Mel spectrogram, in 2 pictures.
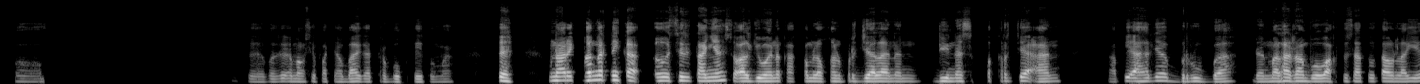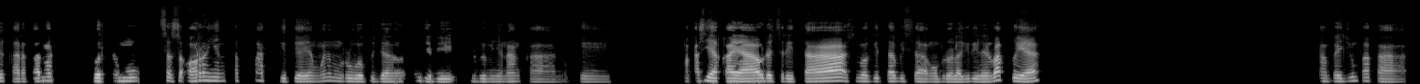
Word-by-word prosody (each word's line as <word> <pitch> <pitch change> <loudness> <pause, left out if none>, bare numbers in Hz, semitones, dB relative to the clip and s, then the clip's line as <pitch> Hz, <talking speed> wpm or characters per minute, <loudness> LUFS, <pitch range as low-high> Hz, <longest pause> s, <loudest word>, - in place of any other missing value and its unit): Oh. 130 -1 -17 2.1
Ya 125 -1 -12
berarti 130 +4 -8
emang 135 -1 -4
sifatnya 130 -1 -11
baik 135 +1 -1
ya 130 - -6
terbukti 125 -1 -8
itu 125 - -29
mah. 125 0 -17 0.5
Eh 155 - +7 0.4
menarik 185 +1 +7
banget 200 +3 +8
nih, 205 -2 +7
Kak, 175 -4 +7 0.2
eee, 170 +1 +5
ceritanya 170 -1 +5
soal 150 -6 +6
gimana 145 0 +5
Kakak 140 0 -8
melakukan 145 -1 0
perjalanan 140 -1 +2 0.2
dinas 150 0 0
pekerjaan. 150 -2 -1 0.5
Tapi 130 - -9
akhirnya 150 +4 +1
berubah 140 -1 -3 0.2
dan 135 0 -4
malah 145 +3 +5
nambah 145 -2 +3
waktu 145 +1 -2
1 145 +1 -3
tahun 145 -2 +2
lagi 145 +3 -1
kar 135 -1 -6
karena 155 +5 -4 0.4
bertemu 155 0 -2 0.2
seseorang 165 +2 -3
yang 170 - -12
tepat 170 +1 -13 0.2
gitu 145 0 -6
ya. 135 - -3
Yang - - -13
mana 165 - -9
merubah 140 -1 -3
perjalanan 135 0 -7
menjadi 130 -5 -7 0.3
lebih 135 0 -8
menyenangkan, 130 -1 -11
oke. 135 0 -16 1.0
Makasih 150 +3 -6
ya, - - -1
Kak 145 - +2
ya 135 - +5 0.2
udah 145 -2 -2
cerita 135 -1 -6 0.4
semoga 145 -2 -7
kita 145 0 -7
bisa 135 -1 -7
ngobrol 130 0 -6
lagi 130 +1 -4
di 135 - -5
lain 130 - -2
waktu 195 -4 -1 0.2
ya. - - -8 2.8
Sampai 145 -1 -7
jumpa, 160 +2 -9
Kak. 130 -1 -8
145 Hz, 145 wpm, -23 LUFS, 135-155 Hz, 2.8 s, banget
